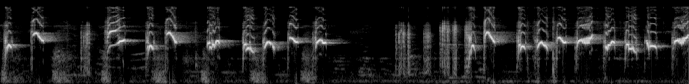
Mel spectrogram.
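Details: Greater green leafbird in full song, provoking a rival: rapid sequences of loud, varied whistled notes with sliding pitch, a short silence midway, then a renewed burst of quick, bright repeated phrases.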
